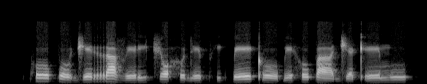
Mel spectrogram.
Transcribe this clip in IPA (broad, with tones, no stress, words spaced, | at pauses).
kʰoː˦poː˨d͡ʒe˦ra˦˨ ve˨ɾi˨ t͡ʃɔ˦ hʊ˨de˨ pʰi˨k͡peː˦kʼoː˨ɓe˦ ho˦paː˨ d͡ʒɛ˨kʼeː˦ mu˦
